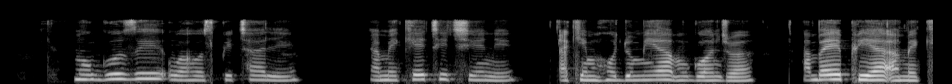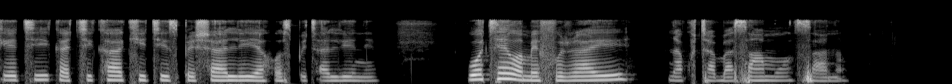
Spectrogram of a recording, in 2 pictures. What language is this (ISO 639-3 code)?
swa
